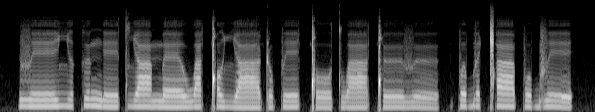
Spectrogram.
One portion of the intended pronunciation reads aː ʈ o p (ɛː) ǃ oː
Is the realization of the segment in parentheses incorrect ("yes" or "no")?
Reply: yes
